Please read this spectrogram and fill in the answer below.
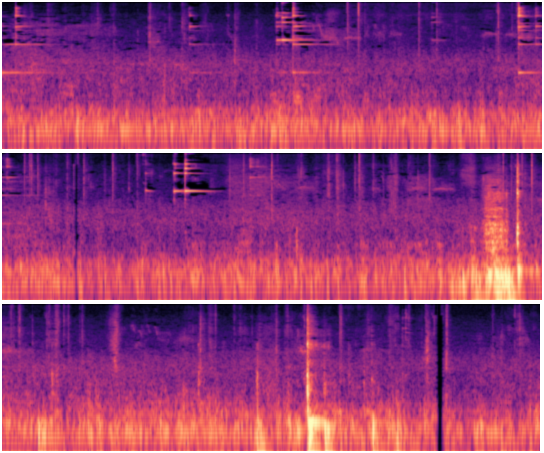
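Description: Small brass hand bell rung in short bursts during arati, four times about three seconds apart. A short rumbling rustle follows about fourteen seconds in, and a sharp knock near the end.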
